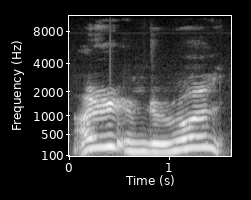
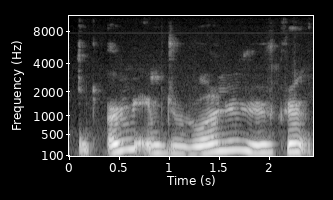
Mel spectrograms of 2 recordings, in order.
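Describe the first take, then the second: First: Much higher, louder, slow metallic villain; full metallic villain retake. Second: Loud, slow robotic villain voice; first stab at a mechanical voice; metallic voice. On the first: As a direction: boom it like a robot overlord. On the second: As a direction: try out a metallic villain boom. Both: Acted. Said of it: "I was trying to do a metallic voice here".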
